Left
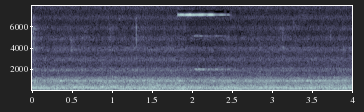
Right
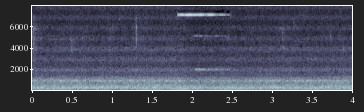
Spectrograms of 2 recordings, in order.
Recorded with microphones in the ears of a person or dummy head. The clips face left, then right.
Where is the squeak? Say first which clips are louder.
Left 1 dB; 50° right (ahead or behind).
